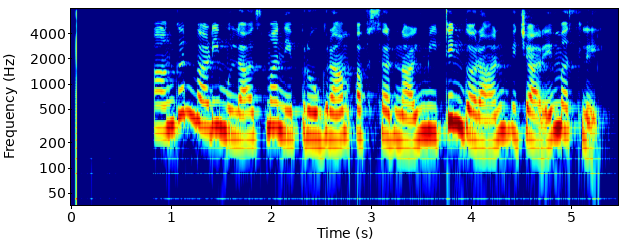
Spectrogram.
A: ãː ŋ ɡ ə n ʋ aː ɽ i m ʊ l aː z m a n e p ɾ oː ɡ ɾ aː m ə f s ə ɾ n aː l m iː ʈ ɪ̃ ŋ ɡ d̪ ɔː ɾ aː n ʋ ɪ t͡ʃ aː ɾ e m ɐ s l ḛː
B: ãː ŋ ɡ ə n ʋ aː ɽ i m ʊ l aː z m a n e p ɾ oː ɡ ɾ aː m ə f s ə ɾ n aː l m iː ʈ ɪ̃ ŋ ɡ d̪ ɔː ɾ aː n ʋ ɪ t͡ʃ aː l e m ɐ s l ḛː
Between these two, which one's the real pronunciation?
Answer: A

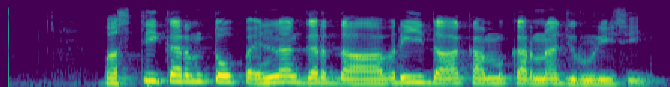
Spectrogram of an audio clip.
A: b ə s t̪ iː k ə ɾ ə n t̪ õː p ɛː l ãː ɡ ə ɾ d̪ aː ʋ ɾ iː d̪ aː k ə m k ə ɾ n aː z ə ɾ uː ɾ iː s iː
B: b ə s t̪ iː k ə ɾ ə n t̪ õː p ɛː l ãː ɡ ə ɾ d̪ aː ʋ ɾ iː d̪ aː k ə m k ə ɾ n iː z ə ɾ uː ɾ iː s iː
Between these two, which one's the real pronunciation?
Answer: A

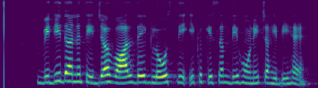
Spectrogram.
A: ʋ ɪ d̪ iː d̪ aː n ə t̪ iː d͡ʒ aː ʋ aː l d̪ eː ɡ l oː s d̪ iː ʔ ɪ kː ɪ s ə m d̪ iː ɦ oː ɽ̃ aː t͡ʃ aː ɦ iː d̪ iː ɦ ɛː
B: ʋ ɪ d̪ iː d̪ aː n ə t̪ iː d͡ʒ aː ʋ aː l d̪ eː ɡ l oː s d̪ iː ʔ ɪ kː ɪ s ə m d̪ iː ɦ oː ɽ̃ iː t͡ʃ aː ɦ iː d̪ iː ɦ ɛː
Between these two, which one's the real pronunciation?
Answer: B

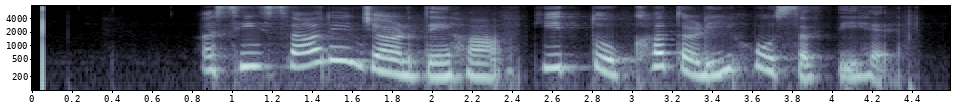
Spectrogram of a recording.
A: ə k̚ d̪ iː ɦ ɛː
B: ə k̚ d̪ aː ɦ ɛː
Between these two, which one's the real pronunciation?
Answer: A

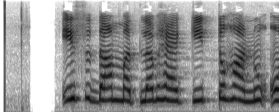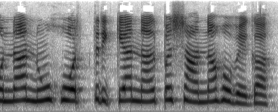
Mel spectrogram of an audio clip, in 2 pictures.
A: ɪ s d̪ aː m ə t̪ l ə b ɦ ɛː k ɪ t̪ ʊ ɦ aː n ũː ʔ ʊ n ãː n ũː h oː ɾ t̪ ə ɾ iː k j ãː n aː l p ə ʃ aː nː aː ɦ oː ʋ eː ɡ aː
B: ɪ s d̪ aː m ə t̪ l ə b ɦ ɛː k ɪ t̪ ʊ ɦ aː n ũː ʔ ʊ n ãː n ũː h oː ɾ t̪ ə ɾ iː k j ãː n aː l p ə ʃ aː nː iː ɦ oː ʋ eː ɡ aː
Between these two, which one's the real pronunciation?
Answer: A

